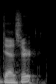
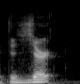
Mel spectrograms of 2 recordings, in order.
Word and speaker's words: Desert: He's based up in Maine in Mount Desert. He has actually Desert. I always say that wrong. Mount Desert. – That's right.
